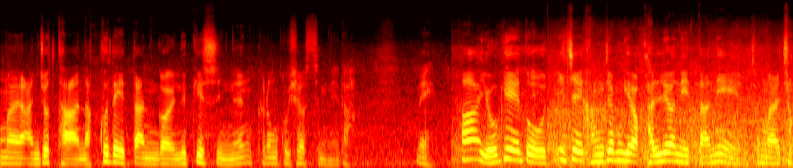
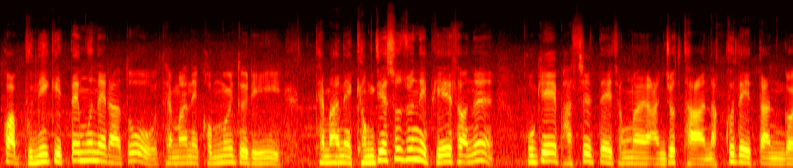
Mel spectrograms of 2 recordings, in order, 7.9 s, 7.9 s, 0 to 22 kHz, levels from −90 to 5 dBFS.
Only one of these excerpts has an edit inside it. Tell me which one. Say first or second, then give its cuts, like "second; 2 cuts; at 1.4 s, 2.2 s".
first; 1 cut; at 4.3 s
